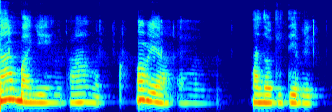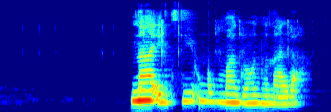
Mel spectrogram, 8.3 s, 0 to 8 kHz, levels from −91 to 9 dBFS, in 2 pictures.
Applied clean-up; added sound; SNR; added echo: neural mask model DeepFilterNet 3.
